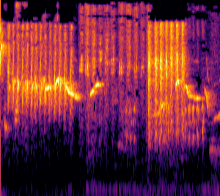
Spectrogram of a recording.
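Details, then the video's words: Greater green leafbird in full song, meant as a training lure for other birds: two bursts of harsh, buzzy chatter, each with a bright whistled note inside, separated by softer twittering and a short gap. "CUCAK IJO GACOR || COCOK BUAT PANCINGAN"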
